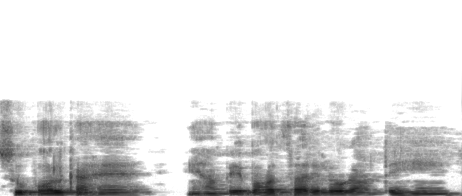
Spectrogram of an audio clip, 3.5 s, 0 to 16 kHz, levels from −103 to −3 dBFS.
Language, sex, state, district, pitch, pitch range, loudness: Hindi, male, Bihar, Supaul, 110 Hz, 110-115 Hz, -19 LUFS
